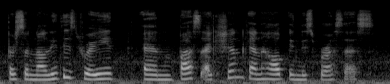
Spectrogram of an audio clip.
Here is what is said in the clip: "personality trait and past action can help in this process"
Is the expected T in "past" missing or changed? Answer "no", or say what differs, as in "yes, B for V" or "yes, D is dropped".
yes, T is dropped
